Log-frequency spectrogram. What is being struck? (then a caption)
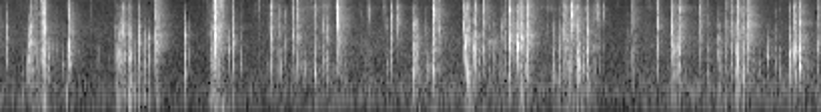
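Soft plastic wet wipes pack. A full white soft plastic wet wipes package is squeezed and crinkled with fingers. This produces irregular bursts of bright, dry crinkling and crackling, separated by short quiet gaps, with almost no low end.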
